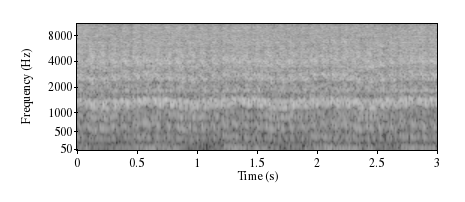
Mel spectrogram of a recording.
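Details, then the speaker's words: 1971 Plymouth Barracuda cranked over with distributor unplugged so it won't fire, testing newly installed aftermarket oil pressure gauge; steady starter whir with uneven compression pulses, no firing; normal cranking, gauge then reads 60 psi oil pressure. "just unplug the distributor yeah so that should save us from firing this thing up and waking everybody up but uh yeah i think we crank on it and see if we get some oil pressure"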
